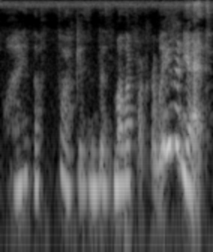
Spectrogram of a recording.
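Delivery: high, hushed whisper. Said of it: "And I was like".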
